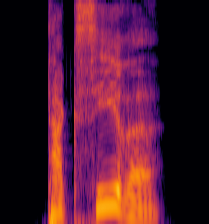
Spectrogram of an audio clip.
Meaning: inflection of taxieren: 1. first-person singular present 2. singular imperative 3. first/third-person singular subjunctive I
- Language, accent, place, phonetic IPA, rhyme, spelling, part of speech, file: German, Germany, Berlin, [taˈksiːʁə], -iːʁə, taxiere, verb, De-taxiere.ogg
